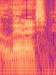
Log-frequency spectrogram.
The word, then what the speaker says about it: Lynott: So I'm heading up to Birmingham, to visit West Bromwich, where Phil Lynott, I don't know how you say his name, Lynott, yes, of Thin Lizzy, was born to an Irish mother and a Guyanese father.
